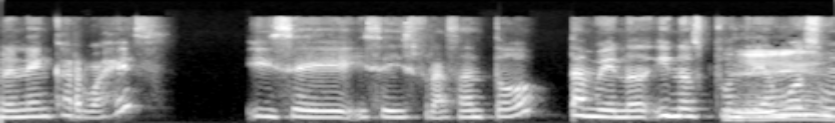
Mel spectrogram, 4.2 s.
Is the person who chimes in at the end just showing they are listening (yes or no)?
yes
